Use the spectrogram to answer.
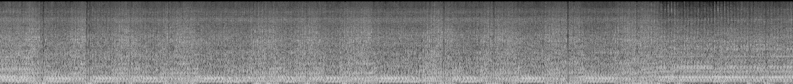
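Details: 700cc twin-cylinder military standard engine built 1987, long sitting, possibly never run, repeat start after spitting a mud dauber from the exhaust: loud steady even chug, no knocks or stumbles; normal idle.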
